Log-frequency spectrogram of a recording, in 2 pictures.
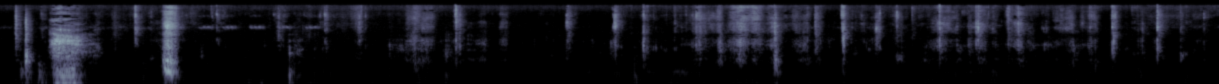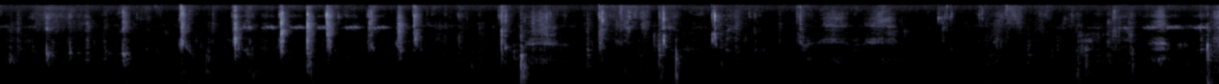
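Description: Close-up chewing of bone-in local chicken curry and rice eaten by hand: many small wet mouth clicks and crunches throughout. Near the start comes a louder rush of noise, then a single sharp knock about two seconds in.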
